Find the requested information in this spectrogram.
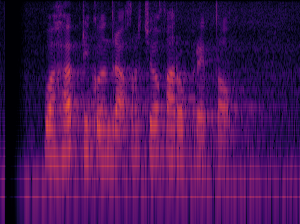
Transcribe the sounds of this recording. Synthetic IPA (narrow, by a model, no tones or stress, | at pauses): waɦap̚d̥i̤kɔnt̪ɾaʔkərd̥ʒ̥ɔ̤kaɾob̥ɾet̪ɔk̚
